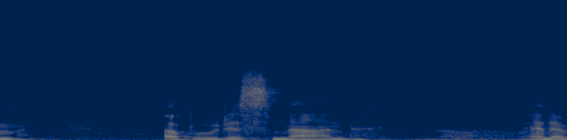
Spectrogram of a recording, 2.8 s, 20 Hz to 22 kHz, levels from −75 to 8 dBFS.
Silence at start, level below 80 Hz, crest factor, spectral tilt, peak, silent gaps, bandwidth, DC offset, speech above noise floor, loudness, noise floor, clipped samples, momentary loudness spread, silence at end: 0 s; -70 dBFS; 20 dB; -4.5 dB/octave; -24 dBFS; none; 15.5 kHz; under 0.1%; 23 dB; -42 LUFS; -64 dBFS; under 0.1%; 18 LU; 0 s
